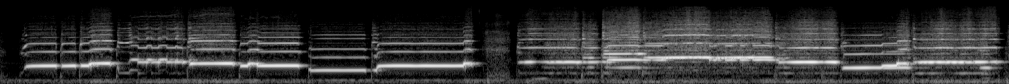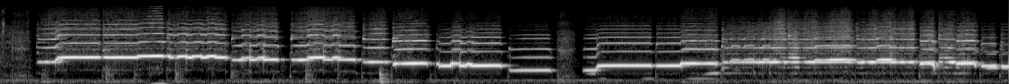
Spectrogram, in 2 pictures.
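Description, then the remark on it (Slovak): A Slovak double flute plays a flowing melody in phrases, a bright breathy upper tone over a soft steady low drone, with brief pauses between phrases and no talking. “Táto, táto, táto, táto dvojačka, či jak sa to volá.”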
